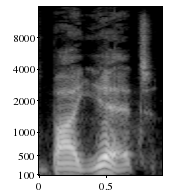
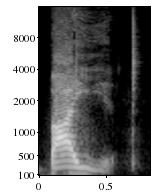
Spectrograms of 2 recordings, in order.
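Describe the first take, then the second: First: The word is split into two separate syllables. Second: The vowels glide together into one syllable. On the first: The speaker calls it wrong. "we don't want to pronounce this as ba-yit, keeping two syllables" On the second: The speaker calls it right. "We want to pronounce this as bayit"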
